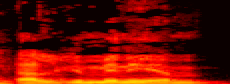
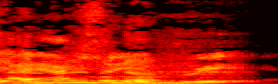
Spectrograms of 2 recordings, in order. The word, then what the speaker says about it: aluminium: Aluminium. – Americans say aluminum. – I say aluminum, but I actually agree with you guys. It really should be aluminium. That's the way it sounds.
